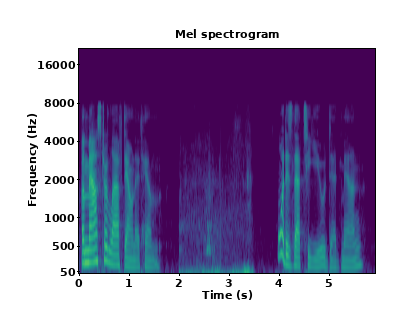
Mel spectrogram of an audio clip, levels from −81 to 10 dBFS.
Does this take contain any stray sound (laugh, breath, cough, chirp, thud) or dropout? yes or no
yes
